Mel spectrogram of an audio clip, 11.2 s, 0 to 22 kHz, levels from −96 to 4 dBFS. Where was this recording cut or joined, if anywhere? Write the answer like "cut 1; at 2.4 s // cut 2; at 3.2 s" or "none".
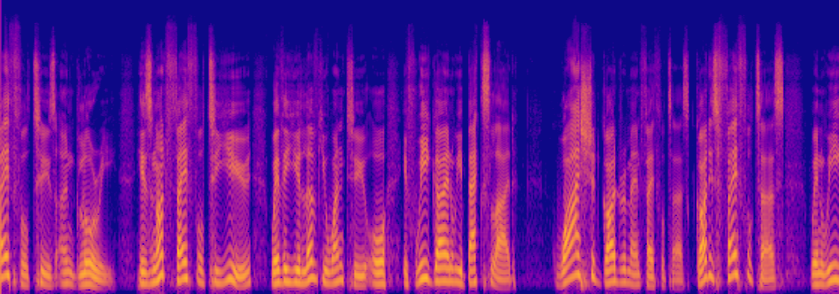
cut 1; at 4.2 s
